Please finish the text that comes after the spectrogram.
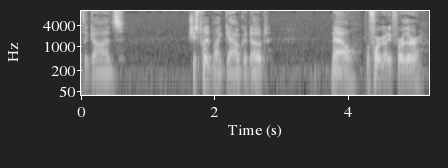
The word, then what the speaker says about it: Gal Gadot: name it's actually pronounced Gal Gadot at least that's my American Boy of pronouncing it but you do pronounce a t one reason I'm saying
